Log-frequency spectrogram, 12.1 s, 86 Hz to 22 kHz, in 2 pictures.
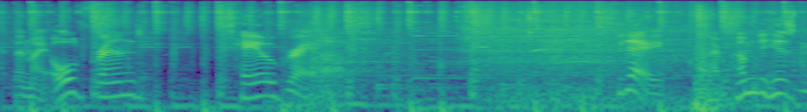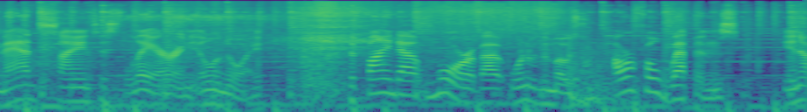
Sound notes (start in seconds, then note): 2.2 flames billowing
